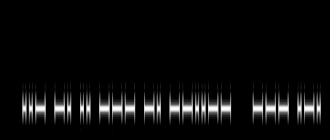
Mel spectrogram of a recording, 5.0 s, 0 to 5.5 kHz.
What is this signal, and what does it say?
Morse code, heard as a keyed tone, about 25 wpm, 600 Hz. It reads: UNION, OR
